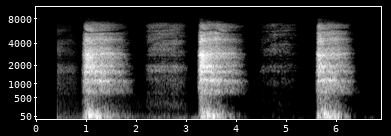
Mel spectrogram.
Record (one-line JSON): {"exhalation_length": "6.9 s", "exhalation_amplitude": 30844, "exhalation_signal_mean_std_ratio": 0.47, "survey_phase": "beta (2021-08-13 to 2022-03-07)", "age": "18-44", "gender": "Female", "wearing_mask": "No", "symptom_none": true, "smoker_status": "Never smoked", "respiratory_condition_asthma": false, "respiratory_condition_other": false, "recruitment_source": "REACT", "submission_delay": "1 day", "covid_test_result": "Negative", "covid_test_method": "RT-qPCR"}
